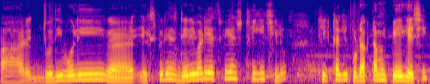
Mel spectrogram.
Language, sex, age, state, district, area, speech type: Bengali, male, 18-30, West Bengal, North 24 Parganas, urban, spontaneous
